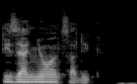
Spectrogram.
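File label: "tizennyolcadik", Hungarian pronunciation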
